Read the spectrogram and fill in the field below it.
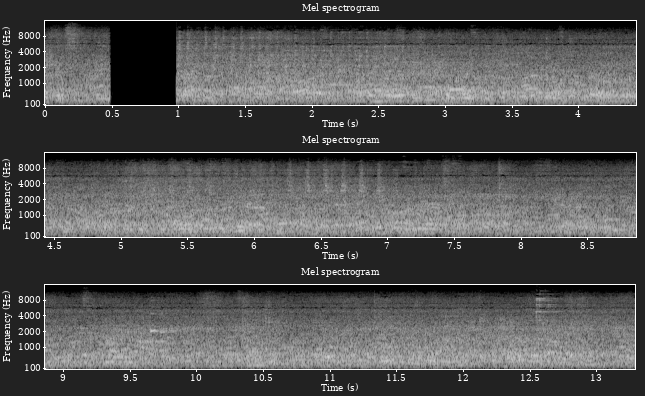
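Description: A chisel scrapes and shaves spinning wood on a lathe.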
